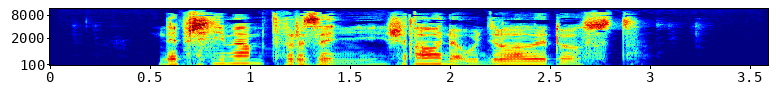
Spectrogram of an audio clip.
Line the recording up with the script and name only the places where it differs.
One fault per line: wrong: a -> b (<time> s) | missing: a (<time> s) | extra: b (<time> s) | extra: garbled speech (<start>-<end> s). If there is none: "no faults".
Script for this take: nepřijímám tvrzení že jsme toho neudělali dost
missing: jsme (1.8 s)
